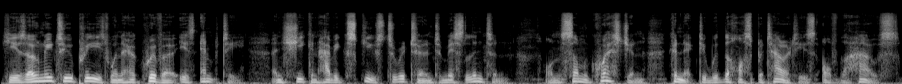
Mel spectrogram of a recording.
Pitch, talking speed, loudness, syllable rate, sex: 100 Hz, 200 wpm, -20 LUFS, 5.7 syllables/s, male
